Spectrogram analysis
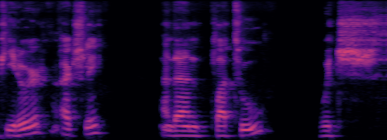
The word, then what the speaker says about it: Platou: It would be Platou. With this kind of, you go a bit up on the last syllable.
